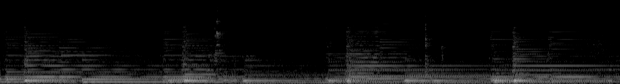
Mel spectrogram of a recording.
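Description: Acoustic guitar alternating B-flat and barred F chords, changing chord about halfway through. Each chord starts with a single picked bass string, then a light up-down-up strum.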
